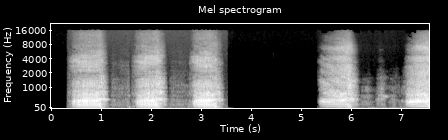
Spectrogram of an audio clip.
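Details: Edited recording of a grizzly bear at Grizzly Park giving deep, rasping roars in a steady series, each lasting under a second.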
